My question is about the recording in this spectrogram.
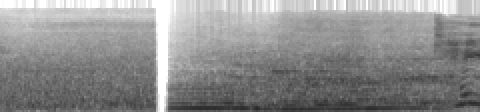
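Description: A car engine held at high revs while its tires spin on pavement during street-takeover donuts. It comes in abruptly about a second in, with a steady engine note that drops slightly partway through.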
